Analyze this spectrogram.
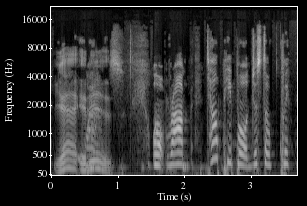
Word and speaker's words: Rob: So it's Rob. It's not Ron, because most people say Ron. They see the, but it's Rob, ROBONDRAS.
